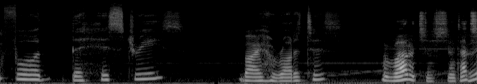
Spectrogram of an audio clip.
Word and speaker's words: Herodotus: Herodotus, so that's how you pronounce it. Herodotus.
